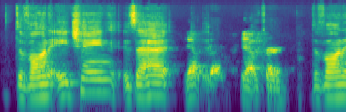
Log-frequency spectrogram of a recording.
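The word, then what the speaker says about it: De'Von Achane: Devon A-Chain? Is that? Yep. Okay. Devon A-Chain. I've heard people pronounce it differently.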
